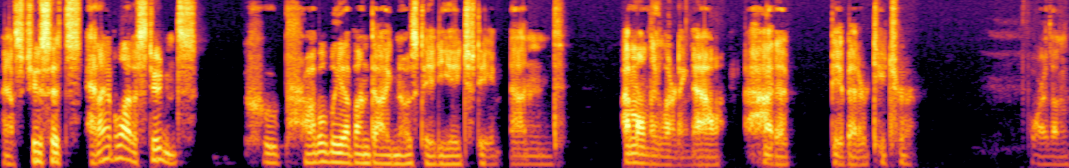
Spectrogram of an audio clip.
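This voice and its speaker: A man with a fairly low, somewhat breathy voice speaks at a moderate pace with ordinary pitch variation, big swings in loudness, and long, frequent pauses. The very clean recording has a silent background and a dry, close sound with no echo. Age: 60s. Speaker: epidemiologist and professor. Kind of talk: podcast interview.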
